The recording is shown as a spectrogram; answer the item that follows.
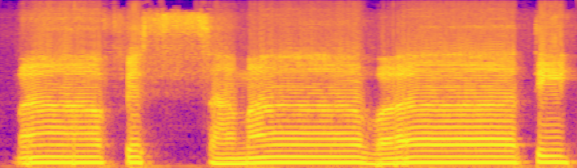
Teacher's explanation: میم کو الف کے ساتھ ملاتے ہوئے ایک الف کے برابر کھینچا جائے گا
